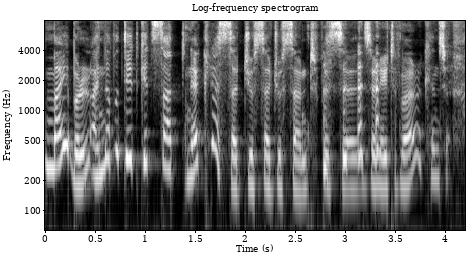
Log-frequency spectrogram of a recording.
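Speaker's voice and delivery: put-on German-accented voice. Retelling a story between two people, speaker voices one of them in a German accent. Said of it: "Good German accent".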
